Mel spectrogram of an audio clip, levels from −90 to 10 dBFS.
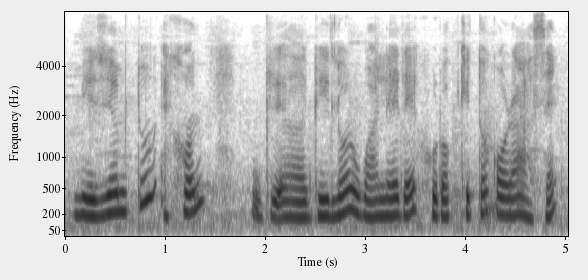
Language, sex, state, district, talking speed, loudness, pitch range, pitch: Assamese, female, Assam, Kamrup Metropolitan, 105 wpm, -14 LUFS, 180-215 Hz, 190 Hz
